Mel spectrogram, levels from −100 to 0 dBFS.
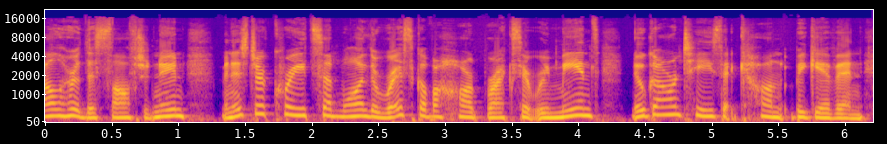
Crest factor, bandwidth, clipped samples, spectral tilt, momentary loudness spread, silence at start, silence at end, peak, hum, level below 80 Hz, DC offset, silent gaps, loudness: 12 dB; 17 kHz; under 0.1%; -4 dB/octave; 4 LU; 0 s; 0 s; 0 dBFS; none; -44 dBFS; under 0.1%; none; -12 LUFS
